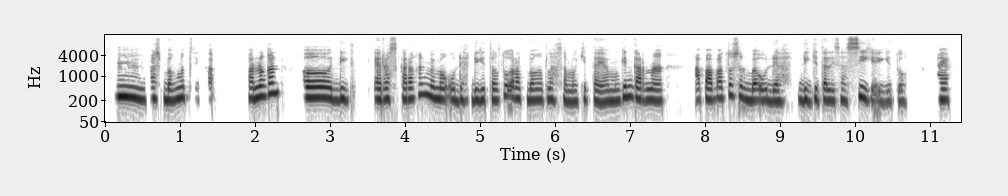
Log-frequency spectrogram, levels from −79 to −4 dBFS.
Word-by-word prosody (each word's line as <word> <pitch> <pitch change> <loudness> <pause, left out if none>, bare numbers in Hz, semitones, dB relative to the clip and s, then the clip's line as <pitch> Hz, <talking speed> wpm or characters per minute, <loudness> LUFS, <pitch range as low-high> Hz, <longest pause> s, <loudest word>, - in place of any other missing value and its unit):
Mmm, 265 -1 +7 0.2
pas 235 -1 -3
banget 230 +4 +1
sih 215 - -22
Kak - - -8 0.4
karena 235 +3 +4
kan, 325 +1 +6 0.4
eee, 245 0 +8 0.2
di 230 - +2
k - - -18 0.3
era 220 +1 +2
sekarang 225 0 -1
kan 305 0 -1
memang 230 -3 +2
udah 210 0 -3
digital 210 0 -1
tuh 275 - -1
erat 235 -1 -1
banget 210 0 -1
lah 220 - -2
sama 190 -2 -2
kita 215 -1 -7
ya - - -1
mungkin 255 +6 +1
karena 215 -1 +2 0.6
apa-apa 215 +2 +2
tuh 290 - 0
serba 215 -5 +1
udah 195 -1 -1 0.3
digitalisasi 210 +1 -1
kayak 205 - -6
gitu. 190 0 -10 0.5
Kayak 215 -1 -1
220 Hz, 175 wpm, -24 LUFS, 210-240 Hz, 0.6 s, eee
